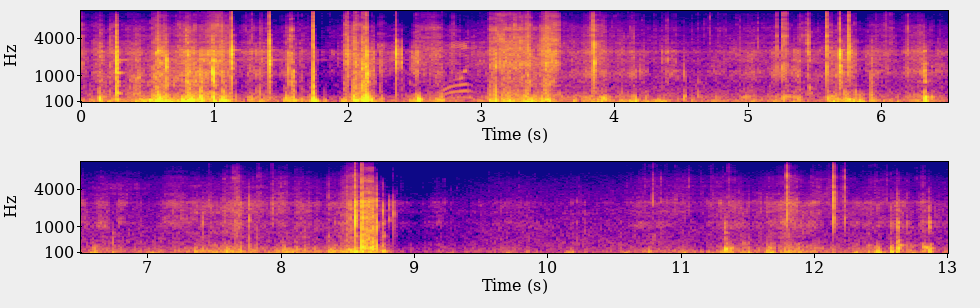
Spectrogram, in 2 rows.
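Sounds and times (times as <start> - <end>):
sticks snapping underfoot: 0.0 - 6.4, 11.7 - 12.9
gear scraping against camera: 0.0 - 13.0.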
